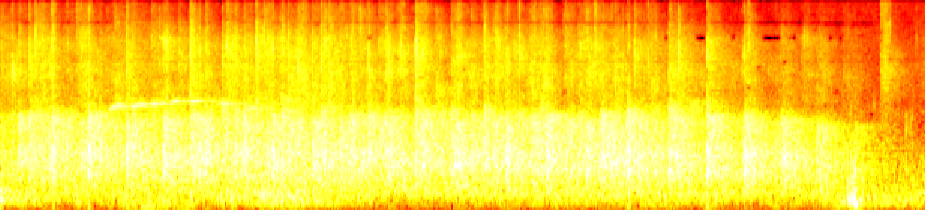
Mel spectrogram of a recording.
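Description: A church congregation at a Sunday service applauds for the Lord, dense loud clapping that holds steady for several seconds before tapering off at the end.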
